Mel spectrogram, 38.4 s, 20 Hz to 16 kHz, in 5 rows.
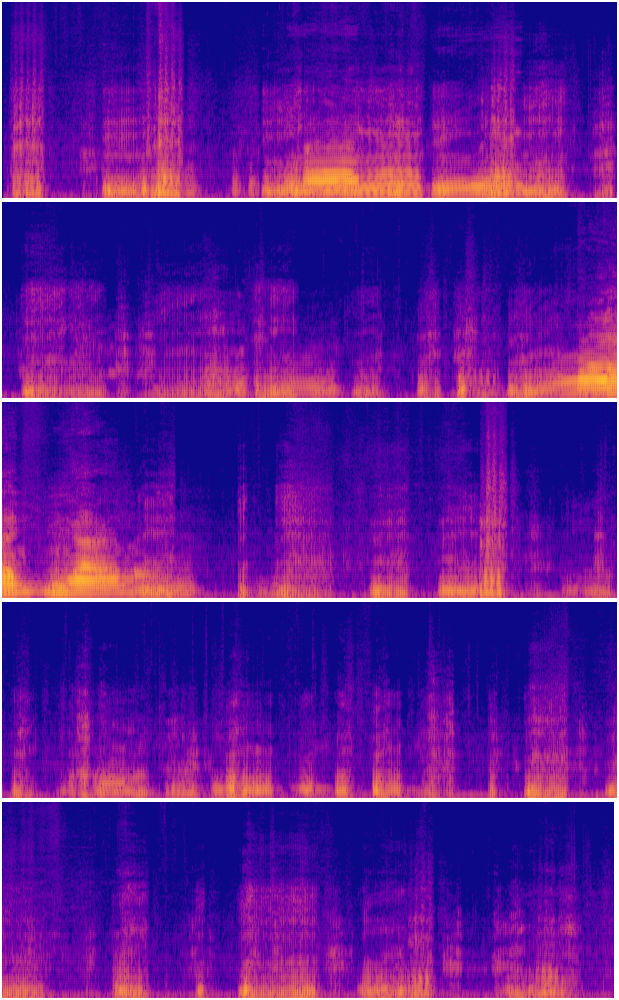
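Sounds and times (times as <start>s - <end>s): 
two tigers making grumbly growls and moans: 0.0s - 38.4s.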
